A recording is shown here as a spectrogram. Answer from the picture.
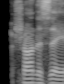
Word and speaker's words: Shaunes: So let's this is in the interview with Jaguar's mom, Shaunes, Shaunes, I believe is pronounced.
